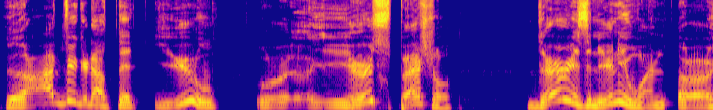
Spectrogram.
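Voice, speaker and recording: A man playing a young orc, a gentle himbo sweetheart who talks in a halting, stammering, bashful and earnest way in a romantic roleplay audio. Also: on the high side, gravelly, no echo, clean studio sound, heavily acted.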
